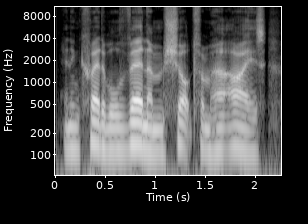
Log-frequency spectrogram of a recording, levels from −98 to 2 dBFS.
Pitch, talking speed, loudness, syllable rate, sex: 120 Hz, 185 wpm, -17 LUFS, 5.6 syllables/s, male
